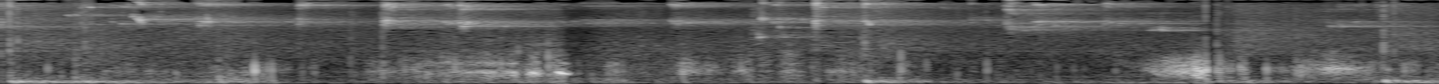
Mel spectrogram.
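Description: Basketballs bouncing irregularly on a gym floor, with short high squeaks of sneakers on the court.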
